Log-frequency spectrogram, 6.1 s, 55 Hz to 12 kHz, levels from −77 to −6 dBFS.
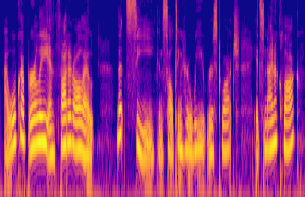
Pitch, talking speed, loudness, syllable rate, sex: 215 Hz, 185 wpm, -16 LUFS, 4.6 syllables/s, female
